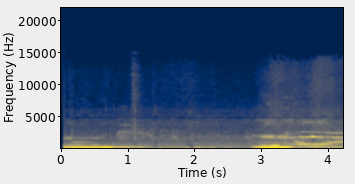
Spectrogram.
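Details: Boston Terrier dog making a drawn-out, steady tonal whine lasting over a second. After a quieter pause with soft background rumble, a louder wavering howl-like note swoops up and settles into a long, even tone.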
